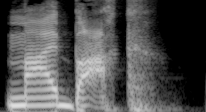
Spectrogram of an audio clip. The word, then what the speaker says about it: Maybach: Apparently, we've all been pronouncing Maybach wrong. – Yeah. – I just Googled it. It's a German word. And apparently you're supposed to pronounce it Maybach. – My back.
